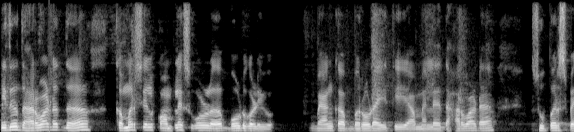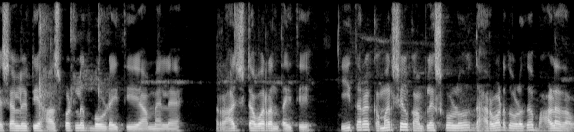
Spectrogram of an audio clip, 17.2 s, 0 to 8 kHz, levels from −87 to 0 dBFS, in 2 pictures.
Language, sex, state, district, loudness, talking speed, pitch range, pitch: Kannada, male, Karnataka, Dharwad, -16 LUFS, 105 wpm, 115-140 Hz, 130 Hz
